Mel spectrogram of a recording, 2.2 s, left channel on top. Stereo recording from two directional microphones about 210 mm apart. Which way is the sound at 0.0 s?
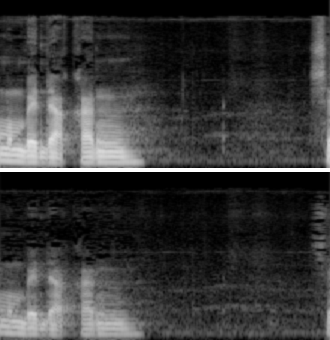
45° left (ahead or behind).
